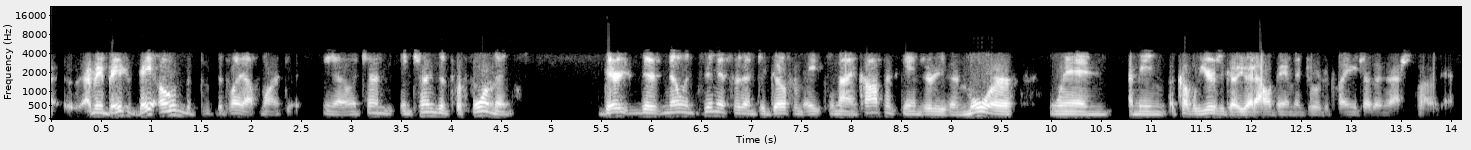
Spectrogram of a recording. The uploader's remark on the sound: on the Modern Woodmen phone line (38:15)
